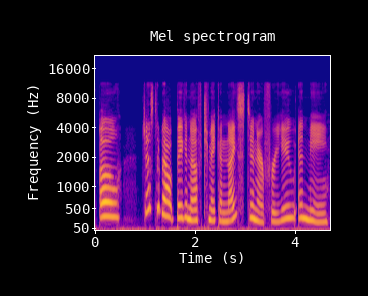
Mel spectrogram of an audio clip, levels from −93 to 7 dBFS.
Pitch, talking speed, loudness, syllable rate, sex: 270 Hz, 180 wpm, -17 LUFS, 4.3 syllables/s, female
